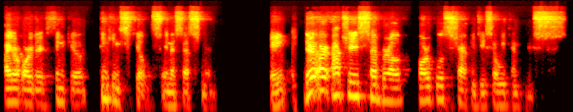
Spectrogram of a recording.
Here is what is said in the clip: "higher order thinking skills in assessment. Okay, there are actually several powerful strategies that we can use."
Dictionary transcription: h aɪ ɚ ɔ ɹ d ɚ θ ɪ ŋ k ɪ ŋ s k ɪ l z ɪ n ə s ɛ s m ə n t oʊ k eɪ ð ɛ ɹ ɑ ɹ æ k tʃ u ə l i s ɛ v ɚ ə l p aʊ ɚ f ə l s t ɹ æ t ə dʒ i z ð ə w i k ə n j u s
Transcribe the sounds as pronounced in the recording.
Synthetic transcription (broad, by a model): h aɪ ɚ ɔ ɹ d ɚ θ ɪ ŋ k ɪ ŋ s k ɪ l s ɪ n ə s ɛ s m ə n t oʊ k eɪ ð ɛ ɹ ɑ ɹ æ k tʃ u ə l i s ɛ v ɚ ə l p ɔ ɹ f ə l s t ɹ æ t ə dʒ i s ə w i k ə n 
